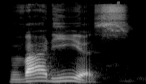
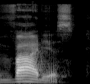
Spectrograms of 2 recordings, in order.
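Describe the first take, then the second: First: The stress is on the second syllable. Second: The stress is on the first syllable. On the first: It is the verb form meaning you vary. "Se você não tem acento, ela vira varias" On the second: It is the adjective meaning several. "Ela tem que ter acento"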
